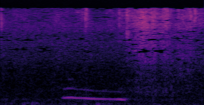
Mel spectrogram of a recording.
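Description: A short hummed tone, like a person's closed-mouth "mm", held for about two-thirds of a second and falling slightly in pitch, followed by a faint rustle.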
